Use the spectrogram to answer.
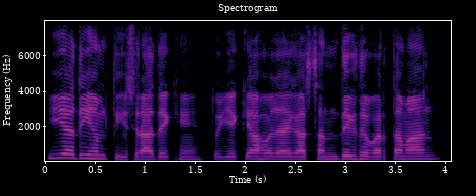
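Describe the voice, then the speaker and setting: A man teaching Hindi grammar in an online exam-prep lesson, with a Bihari Hindi accent, repeating definitions slowly word by word for students to copy down. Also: fairly high pitch, steady tone, darkish tone, clear, resonant tone, dry recording, clean studio sound. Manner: slow, repetitive dictation of definitions.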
